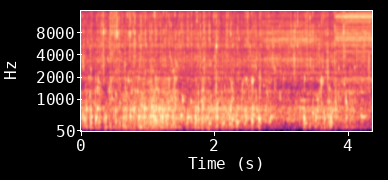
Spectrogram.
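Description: A scuba diver exhaling underwater through a regulator: a dense bubbling of exhaust bubbles that lasts about three seconds and eases off near the end.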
